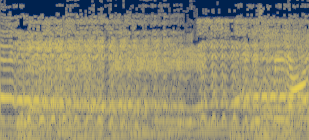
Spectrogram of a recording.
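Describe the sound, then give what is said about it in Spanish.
Several lambs bleat together in a continuous, overlapping chorus, loud, with wavering high-pitched cries filling the whole moment. “Todos corderitos, como me pidieron vuestras madres ovejas.”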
